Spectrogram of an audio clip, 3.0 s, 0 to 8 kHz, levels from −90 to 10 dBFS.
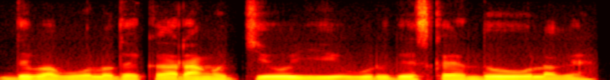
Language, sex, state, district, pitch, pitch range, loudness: Chakma, male, Tripura, Dhalai, 125 Hz, 125-130 Hz, -16 LUFS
